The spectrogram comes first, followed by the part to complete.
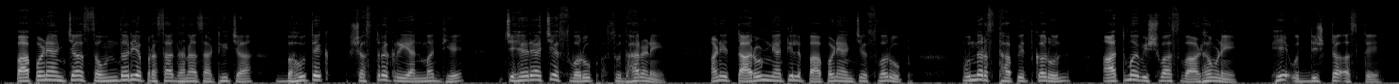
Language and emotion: Marathi, neutral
